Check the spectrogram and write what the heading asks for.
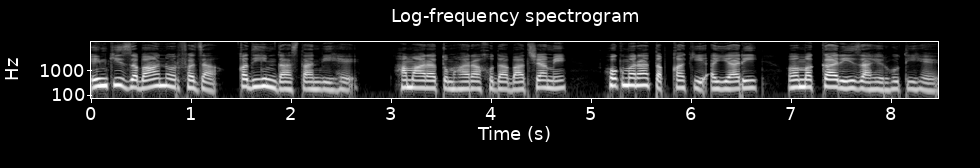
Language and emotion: Urdu, neutral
